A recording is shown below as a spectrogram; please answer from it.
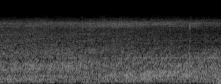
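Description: Wind blowing on the microphone: a steady rushing hiss with an uneven low rumble.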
